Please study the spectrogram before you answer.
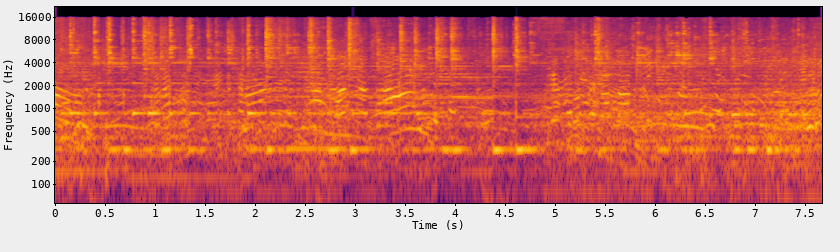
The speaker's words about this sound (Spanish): Bueno, esto que oyes son las mil ovejas merinas y cien cabras retintas que han cruzado Madrid este domingo para celebrar la vigésimo octava edición de la fiesta de la Trashumancia, una fiesta que conmemora la ley que protege las vías pecuarias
